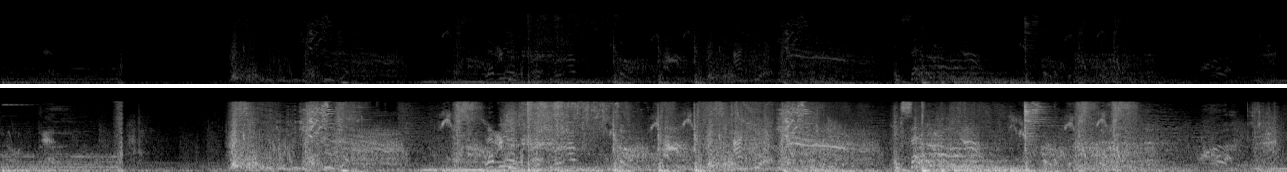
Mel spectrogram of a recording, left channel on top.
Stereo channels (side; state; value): left; quieter; 33.2 dB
